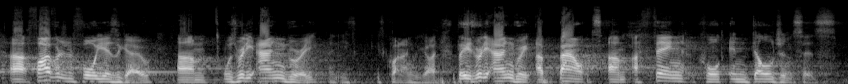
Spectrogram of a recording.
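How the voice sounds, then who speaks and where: A man's voice: medium pitch, bright, forceful tone, in a large hall. A man preaching a sermon in a casual, conversational way, with fillers and restarts and questions to the congregation. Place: church.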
